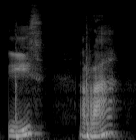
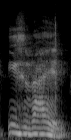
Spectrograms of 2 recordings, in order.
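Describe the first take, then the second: First: "Israel" split as "Is... ra... el"; syllable by syllable. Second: Said in the usual way. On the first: Shown as a demonstration. Teacher answers how Israel is divided, syllable by syllable. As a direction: pause between each syllable of "Israel". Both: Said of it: "¿Cómo se va a silabear?".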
